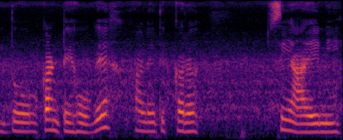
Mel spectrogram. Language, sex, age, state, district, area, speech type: Punjabi, female, 30-45, Punjab, Mansa, urban, spontaneous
